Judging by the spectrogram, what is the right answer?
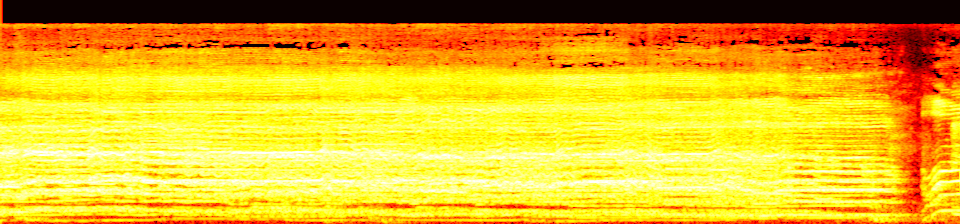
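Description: Call to prayer (ezan) chanted in the Hicaz maqam by a male voice: the line "hayya 'ala al-falah" is drawn out as one long, ornamented melodic phrase. It breaks off briefly near the end before the next phrase starts.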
